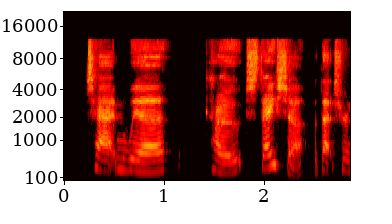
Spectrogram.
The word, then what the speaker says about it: Stacia: I was about to say chatting with Coach stasa but that's your name you're not a coach are you are you gonna be a coach no no not right now no this is stasa I think I was wanting to think about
